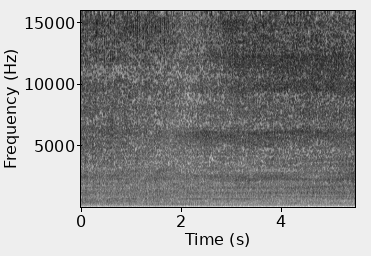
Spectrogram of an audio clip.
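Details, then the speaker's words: Honda Accord V6 idling after its first start following engine reinstall and rear main seal replacement. Owner calls it kind of quiet; some oil leaking seen. Steady, even idle with a soft hiss and no knocks or ticks; normal idle. "rest everything's looking good it's kind of quiet"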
